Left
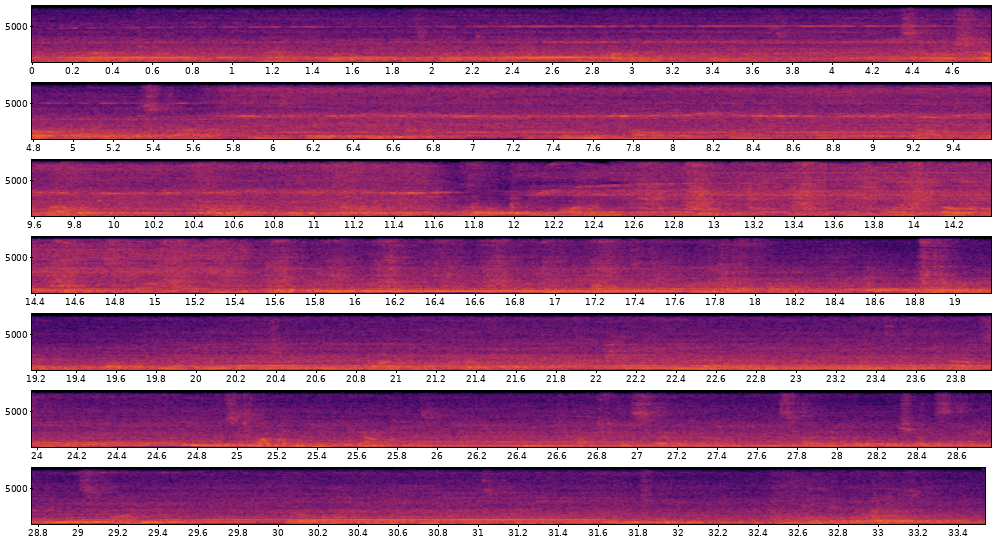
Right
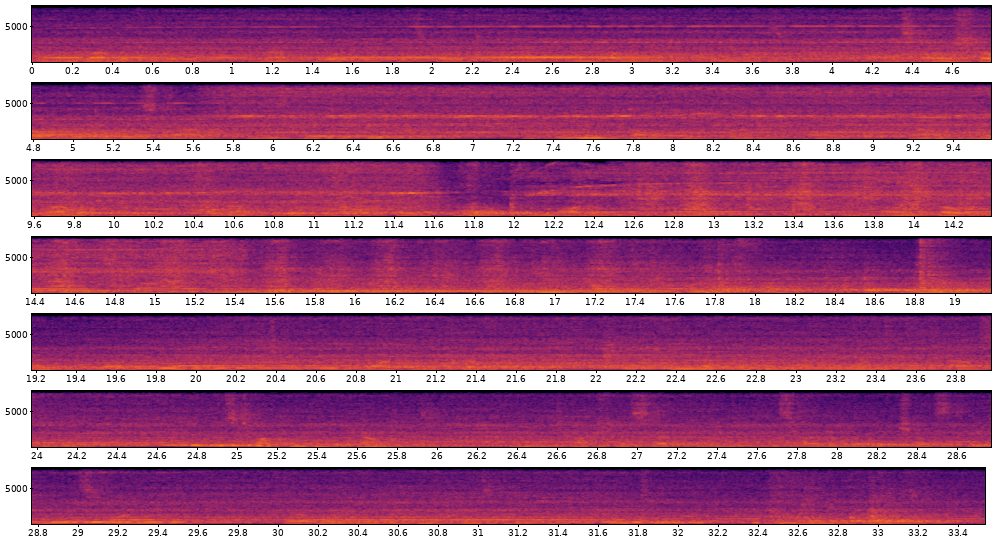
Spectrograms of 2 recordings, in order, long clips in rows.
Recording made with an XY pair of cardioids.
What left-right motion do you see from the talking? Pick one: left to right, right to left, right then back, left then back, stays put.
stays put.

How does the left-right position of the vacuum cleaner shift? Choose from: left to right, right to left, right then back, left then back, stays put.
stays put.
